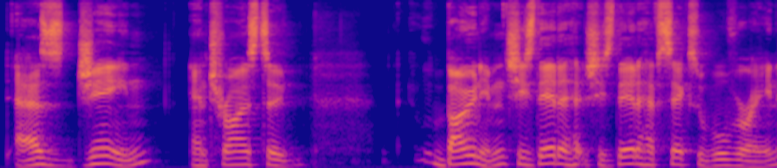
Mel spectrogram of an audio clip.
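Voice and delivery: ordinary talk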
